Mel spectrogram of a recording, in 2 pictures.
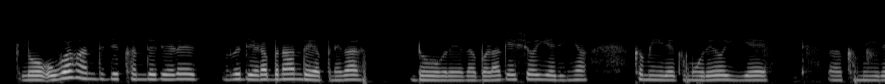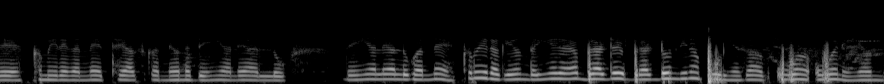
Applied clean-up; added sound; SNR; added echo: none; none; none; none.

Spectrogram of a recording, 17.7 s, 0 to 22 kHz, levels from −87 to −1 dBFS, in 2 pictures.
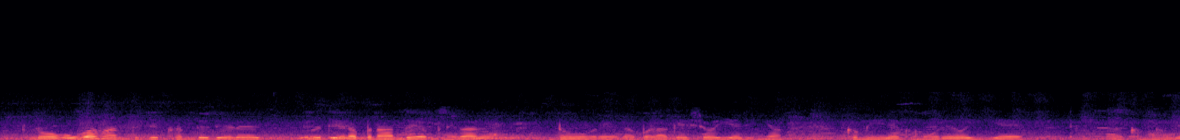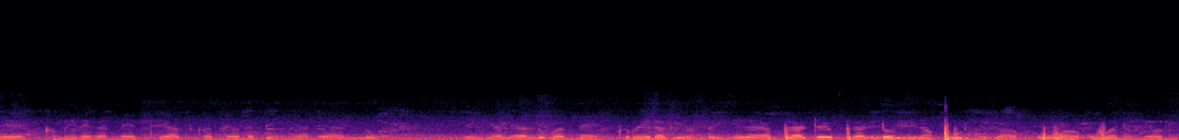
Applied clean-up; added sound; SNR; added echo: none; Subway, metro, underground; 7 dB; none.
